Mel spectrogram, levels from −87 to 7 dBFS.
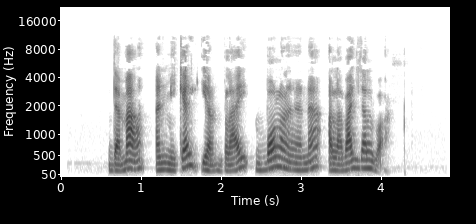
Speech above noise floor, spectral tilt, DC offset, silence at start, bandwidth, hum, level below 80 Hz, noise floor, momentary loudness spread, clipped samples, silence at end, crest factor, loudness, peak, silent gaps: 49 dB; -5 dB/octave; under 0.1%; 0.6 s; 11.5 kHz; none; -74 dBFS; -72 dBFS; 6 LU; under 0.1%; 0.75 s; 22 dB; -23 LUFS; -2 dBFS; none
